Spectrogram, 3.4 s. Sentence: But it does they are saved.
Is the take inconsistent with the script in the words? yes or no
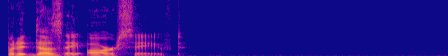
no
